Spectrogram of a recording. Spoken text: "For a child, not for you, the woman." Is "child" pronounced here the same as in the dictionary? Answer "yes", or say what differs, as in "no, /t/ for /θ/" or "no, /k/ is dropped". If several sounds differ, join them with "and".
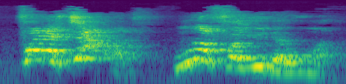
yes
